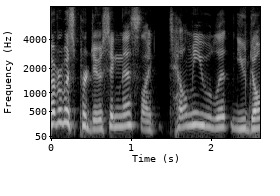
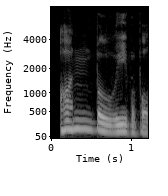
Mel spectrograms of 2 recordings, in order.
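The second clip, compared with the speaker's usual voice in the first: exclaimed in a big announcer-style voice; 5 semitones lower, 6 dB quieter than usual. Retelling a co-announcer's one-word reaction: imitating Jerry Lawler saying unbelievable. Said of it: "That's the delivery".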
